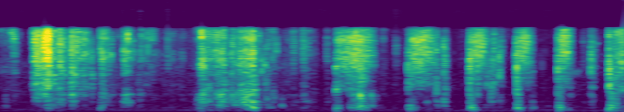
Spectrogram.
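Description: Wet paper wads peeled and crumpled off packing tape, a close series of uneven tearing, crinkling and scraping bursts with brief pauses between, fairly quiet and with no talking.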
